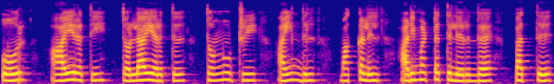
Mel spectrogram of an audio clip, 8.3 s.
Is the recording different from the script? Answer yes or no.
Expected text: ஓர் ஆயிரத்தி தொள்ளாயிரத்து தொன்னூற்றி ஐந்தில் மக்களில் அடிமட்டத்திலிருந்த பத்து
no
